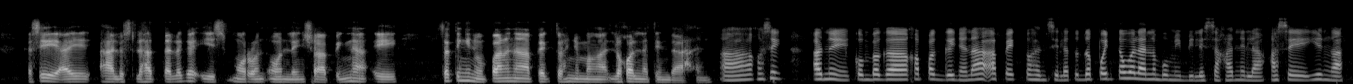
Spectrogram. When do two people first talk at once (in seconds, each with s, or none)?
none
